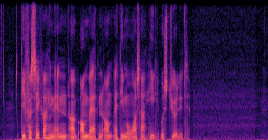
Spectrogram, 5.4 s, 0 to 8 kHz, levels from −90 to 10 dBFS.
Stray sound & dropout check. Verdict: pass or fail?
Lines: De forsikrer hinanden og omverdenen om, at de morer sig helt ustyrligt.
pass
